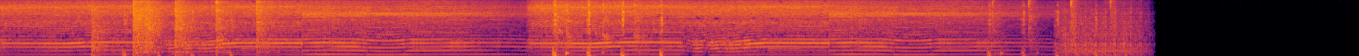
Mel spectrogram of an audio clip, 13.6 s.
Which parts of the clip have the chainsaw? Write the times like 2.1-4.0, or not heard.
0.0-11.6.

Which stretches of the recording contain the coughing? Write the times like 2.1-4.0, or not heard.
1.2-2.4, 5.5-6.7, 9.8-11.0.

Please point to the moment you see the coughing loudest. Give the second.
6 s.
